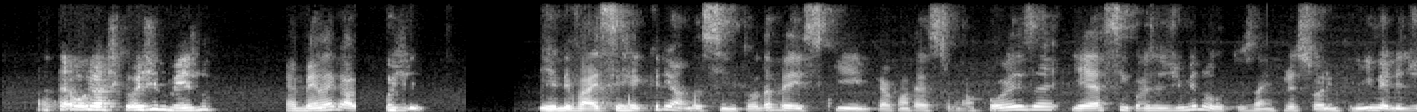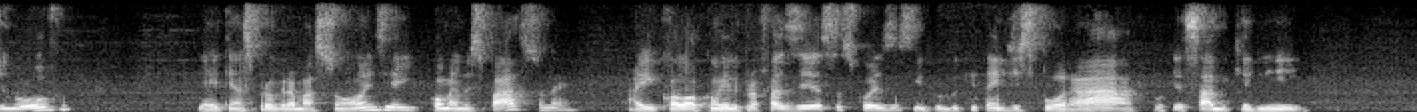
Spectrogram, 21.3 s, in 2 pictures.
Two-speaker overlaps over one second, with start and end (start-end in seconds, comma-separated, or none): none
